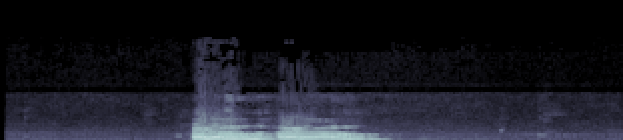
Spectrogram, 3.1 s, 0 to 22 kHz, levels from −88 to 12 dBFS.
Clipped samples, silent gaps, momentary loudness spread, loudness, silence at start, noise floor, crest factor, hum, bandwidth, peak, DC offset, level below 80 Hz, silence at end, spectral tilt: under 0.1%; none; 9 LU; -13 LUFS; 0.95 s; -50 dBFS; 16 dB; none; 8 kHz; 0 dBFS; under 0.1%; -54 dBFS; 1.15 s; -7.5 dB/octave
